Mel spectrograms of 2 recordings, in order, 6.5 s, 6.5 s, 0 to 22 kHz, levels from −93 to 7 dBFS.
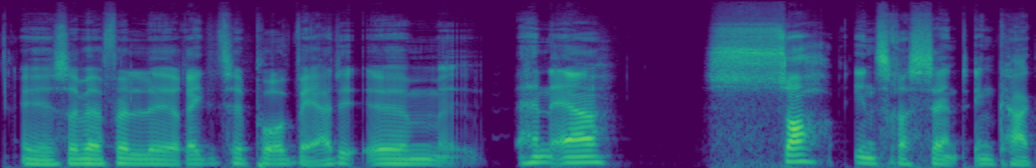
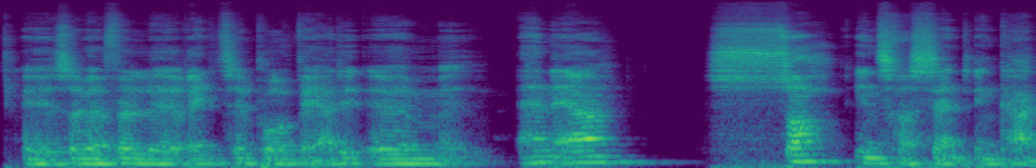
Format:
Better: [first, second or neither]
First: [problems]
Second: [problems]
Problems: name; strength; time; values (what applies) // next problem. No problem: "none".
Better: first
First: none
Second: off-mic speech; far // room echo; very slight; dies away in 0.3 s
